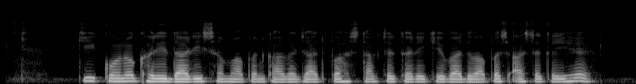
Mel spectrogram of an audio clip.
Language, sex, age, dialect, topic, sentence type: Maithili, male, 18-24, Southern/Standard, banking, question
